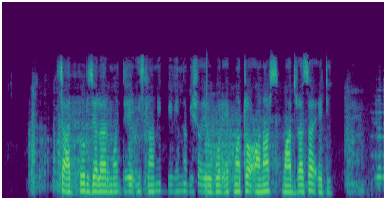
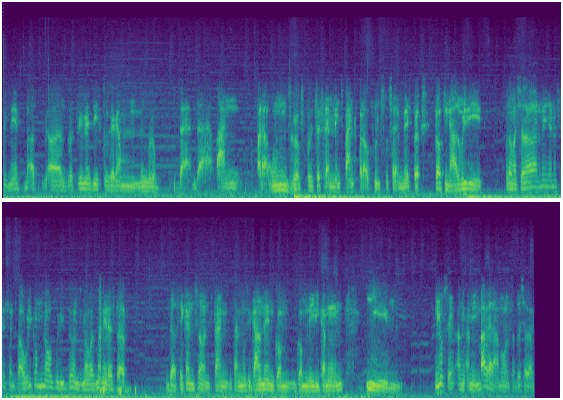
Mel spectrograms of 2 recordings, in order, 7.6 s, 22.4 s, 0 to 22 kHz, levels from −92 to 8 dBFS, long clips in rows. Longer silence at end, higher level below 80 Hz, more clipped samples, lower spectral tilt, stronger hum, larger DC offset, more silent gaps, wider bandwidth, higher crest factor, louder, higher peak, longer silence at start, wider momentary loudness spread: second, 0 s vs 0.55 s; second, -56 dBFS vs -28 dBFS; neither; second, -6.5 dB/octave vs -8.5 dB/octave; neither; neither; neither; first, 7.4 kHz vs 5 kHz; about the same, 16 dB vs 14 dB; about the same, -17 LUFS vs -16 LUFS; about the same, -2 dBFS vs 0 dBFS; first, 0.5 s vs 0 s; first, 19 LU vs 10 LU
